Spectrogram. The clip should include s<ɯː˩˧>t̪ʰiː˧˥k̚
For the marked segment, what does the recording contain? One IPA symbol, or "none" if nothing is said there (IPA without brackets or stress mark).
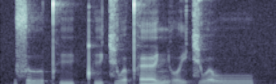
ɯː˩˧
